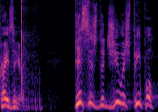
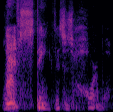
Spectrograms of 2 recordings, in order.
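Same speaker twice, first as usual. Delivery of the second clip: low, half-whispered muttering; low complaint fading into a whisper; murmurer's grumble; 6 semitones lower, 6 dB quieter than usual. Acted. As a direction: grumble it bitterly under your breath. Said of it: "A murmurer is".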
